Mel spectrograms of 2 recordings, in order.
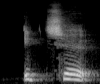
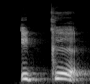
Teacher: இச்சு அப்படின்னு சொல்கிறப்ப காற்று வெடிச்சு வாய் வழியாக வெளியேறும். இது வெடிப்பொலி.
